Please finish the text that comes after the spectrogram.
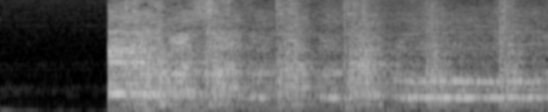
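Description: A large crowd in Naples, outside a bar, chants in unison the football chant 'Siamo figli del Vesuvio', often heard at the Diego Maradona stadium. It begins after a brief silence: a loud, sustained sung chorus with rhythmic swells and a steady melodic line carried by many voices.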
